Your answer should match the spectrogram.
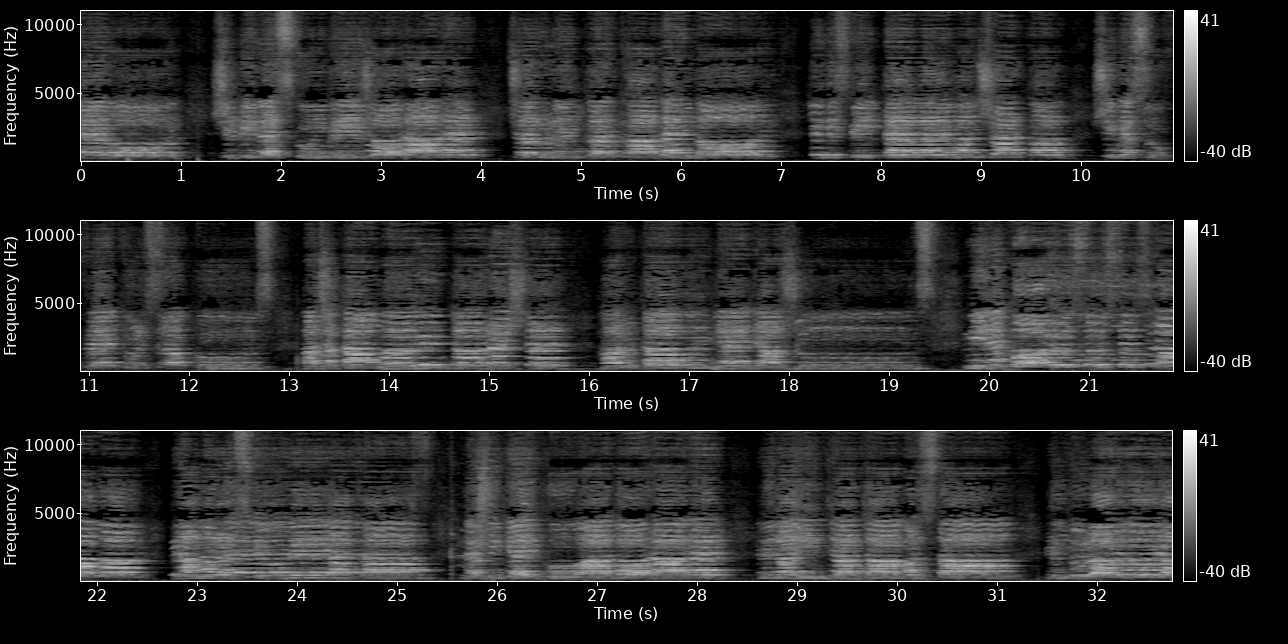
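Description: Small mixed choir of men's and women's voices singing a religious song a cappella, in phrases separated by short breaths.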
